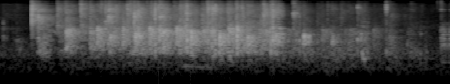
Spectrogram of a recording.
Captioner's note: audience applauding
